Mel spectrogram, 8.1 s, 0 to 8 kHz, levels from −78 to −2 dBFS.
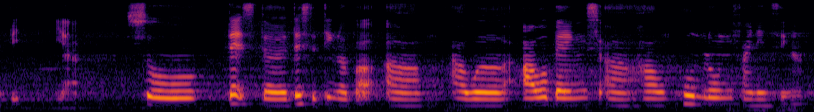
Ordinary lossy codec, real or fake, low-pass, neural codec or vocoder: MP3, 64 kbps; real; 7.2 kHz; none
